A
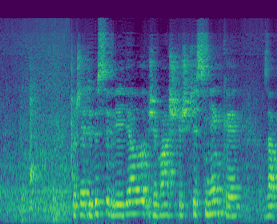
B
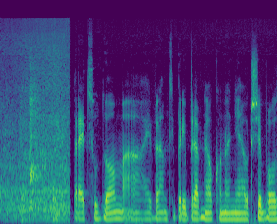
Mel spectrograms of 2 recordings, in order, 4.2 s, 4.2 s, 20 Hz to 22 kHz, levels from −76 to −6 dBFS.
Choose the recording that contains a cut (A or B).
B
